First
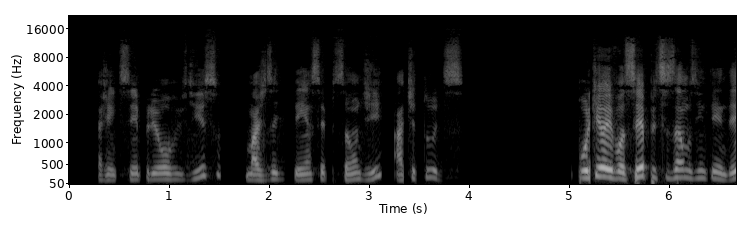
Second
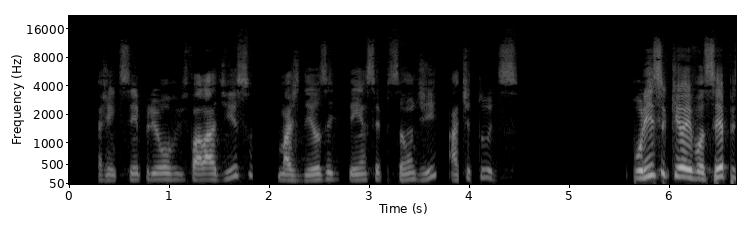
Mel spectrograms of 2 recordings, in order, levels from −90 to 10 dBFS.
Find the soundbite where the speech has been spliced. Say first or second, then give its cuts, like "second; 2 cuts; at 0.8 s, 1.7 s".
first; 3 cuts; at 1.2 s, 2.0 s, 5.2 s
